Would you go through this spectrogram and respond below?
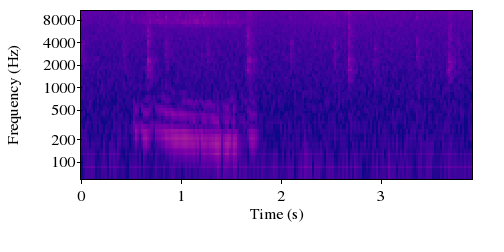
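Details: Male house cat snoring while asleep indoors: one drawn-out, low, rough harmonic snore lasting about a second. A clock ticks steadily in the background.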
